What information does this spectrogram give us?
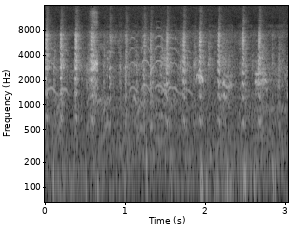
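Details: Little egret babies at the nest going after their mother, producing quick, rhythmic raspy pulses with faint rising and falling tonal notes.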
